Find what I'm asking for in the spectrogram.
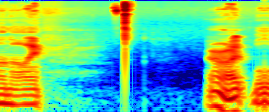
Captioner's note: clicks tongue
